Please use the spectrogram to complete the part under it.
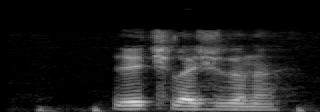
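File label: "личлэдзлыны", Komi, male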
